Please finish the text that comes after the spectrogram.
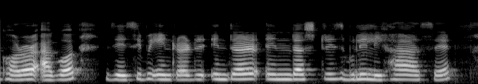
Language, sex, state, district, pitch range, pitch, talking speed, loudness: Assamese, female, Assam, Kamrup Metropolitan, 220-240 Hz, 230 Hz, 115 wpm, -16 LUFS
